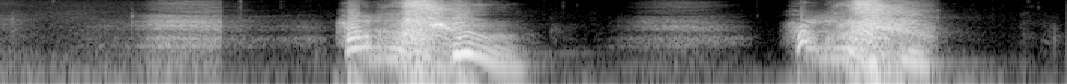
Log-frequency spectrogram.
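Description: Two loud, sharp sneezes in a quiet room, each preceded by a short breathy intake.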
